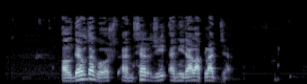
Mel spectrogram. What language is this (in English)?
Catalan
